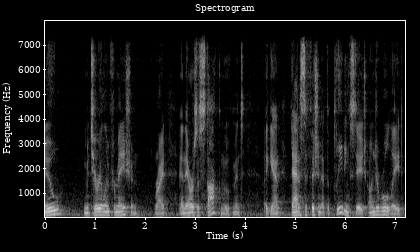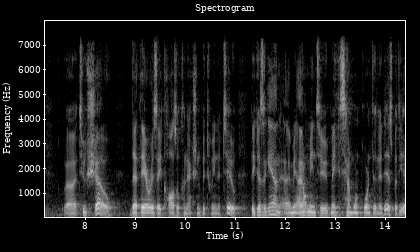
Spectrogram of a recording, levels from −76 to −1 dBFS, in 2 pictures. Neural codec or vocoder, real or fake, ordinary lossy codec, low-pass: none; real; AAC, 48 kbps; 7.2 kHz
